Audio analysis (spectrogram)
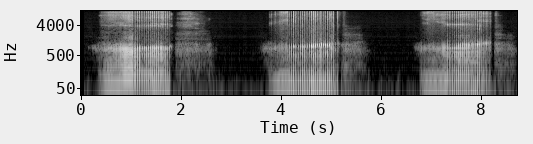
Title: Sleeping & Snoring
